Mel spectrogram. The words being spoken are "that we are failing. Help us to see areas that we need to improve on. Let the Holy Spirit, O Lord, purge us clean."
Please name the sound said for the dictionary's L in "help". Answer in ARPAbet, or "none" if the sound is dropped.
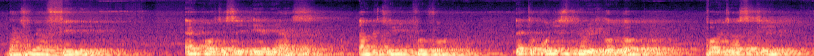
none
